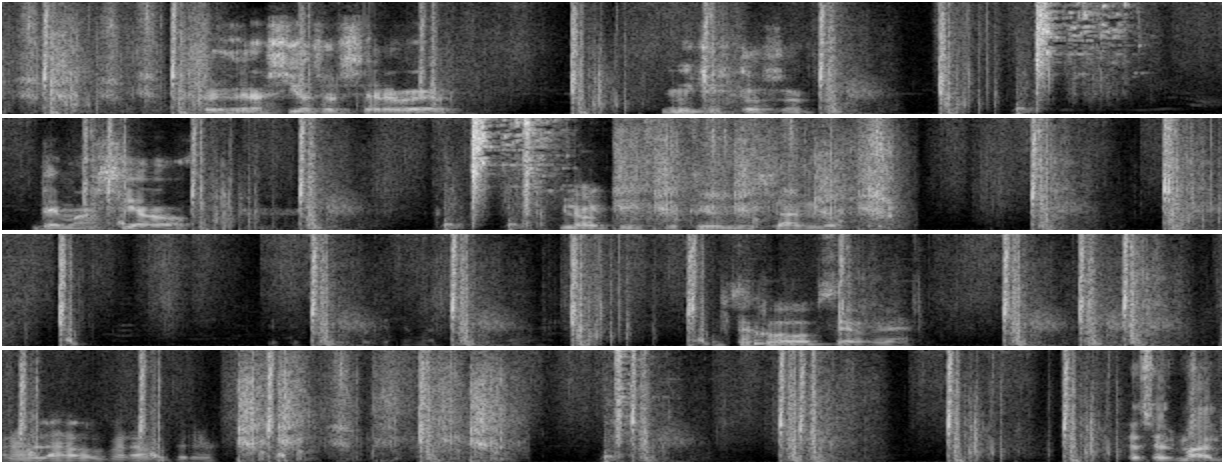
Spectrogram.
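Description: Quick sword hits land again and again in a video game fight.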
